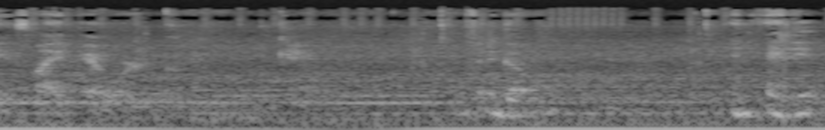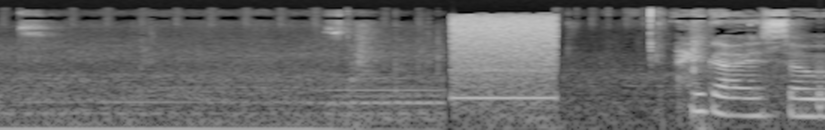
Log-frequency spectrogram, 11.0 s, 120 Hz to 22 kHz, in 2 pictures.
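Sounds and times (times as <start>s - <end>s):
low hum: 0.0s - 9.7s
static white noise burst: 8.6s - 9.3s
steady tone: 8.6s - 9.3s.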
